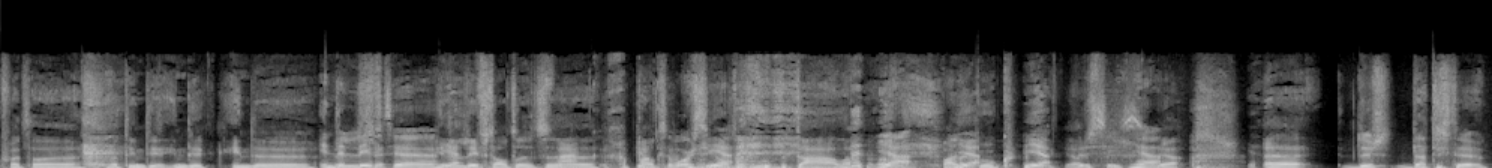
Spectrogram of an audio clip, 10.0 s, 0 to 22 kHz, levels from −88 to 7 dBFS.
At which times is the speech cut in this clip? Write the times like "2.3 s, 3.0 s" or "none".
none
